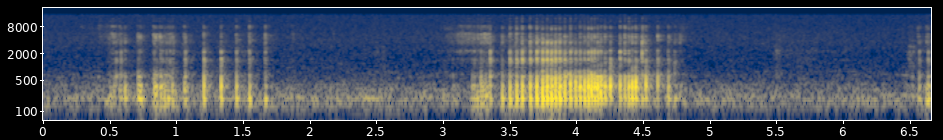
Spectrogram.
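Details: Man with sinus congestion every night causing breathing problems, asleep: two rattling, fluttering breaths in a quiet room, the second louder and longer. Snoring.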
